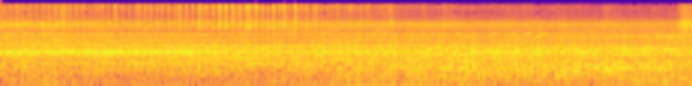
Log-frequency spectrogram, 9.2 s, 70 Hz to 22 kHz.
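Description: A Class 67 diesel locomotive hauling a rake of Pullman coaches slowly past along the platform: the locomotive's engine running, then the coaches' wheels rolling on the rails, a steady noise throughout.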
